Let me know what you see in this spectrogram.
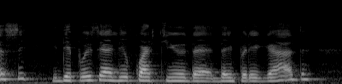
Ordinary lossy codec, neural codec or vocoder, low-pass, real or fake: none; none; 7.2 kHz; real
